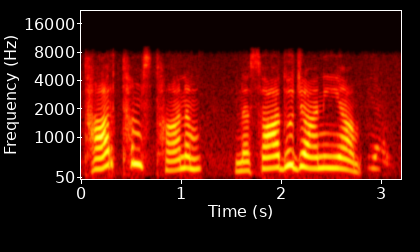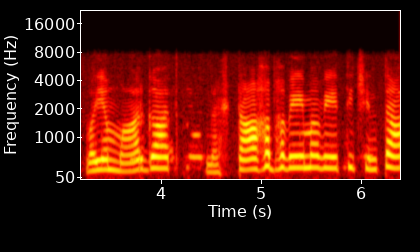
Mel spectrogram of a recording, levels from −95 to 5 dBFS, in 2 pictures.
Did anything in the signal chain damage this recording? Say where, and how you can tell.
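Yes. An echo leak occurs from 2.86 to 3.1 s and again from 4.1 to 4.44 s: a faint copy of the speech trailing 338 ms behind, roughly 15 dB quieter. It likely comes from call processing, where a loudspeaker-side echo canceller let residual pickup back into the call.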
